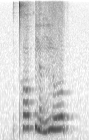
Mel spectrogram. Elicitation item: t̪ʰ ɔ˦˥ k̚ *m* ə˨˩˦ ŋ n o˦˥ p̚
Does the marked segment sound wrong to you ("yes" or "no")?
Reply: yes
